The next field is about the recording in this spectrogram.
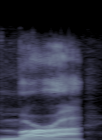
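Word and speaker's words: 村: You'll see this character, Mura, pronounced Mura, everywhere in Japan, and it just means village.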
